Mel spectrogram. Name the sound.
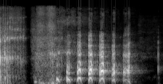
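voice imitating snoring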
